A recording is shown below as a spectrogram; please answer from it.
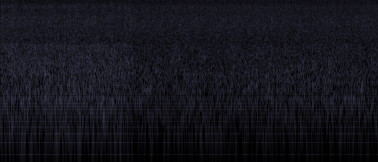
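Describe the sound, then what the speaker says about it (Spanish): A river rushes through deep gorges, heard as a steady, dense broadband roar of flowing water, constant and fairly close with no pauses or voices. "Ahí por dentro corre el río con la fuerza de la juventud, dando impresionantes brincos cada que puede."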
